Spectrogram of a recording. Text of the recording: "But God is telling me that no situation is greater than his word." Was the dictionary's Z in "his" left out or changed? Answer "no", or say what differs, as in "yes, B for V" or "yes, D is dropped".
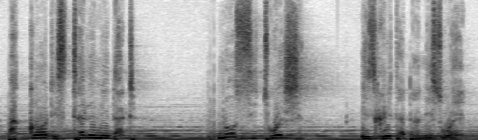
yes, S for Z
